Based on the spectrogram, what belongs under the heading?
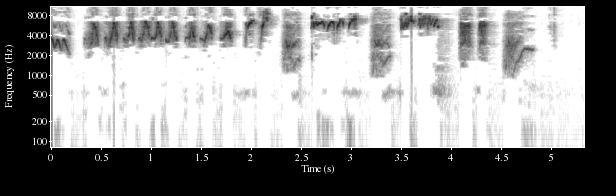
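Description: A Chinese Hwamei sings loud, high whistled phrases: a fast run of about a dozen repeated notes, then varied slurred and rising whistles, with no other sounds.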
